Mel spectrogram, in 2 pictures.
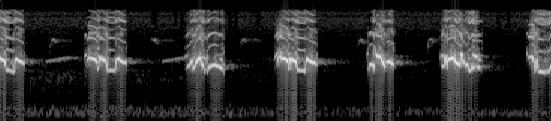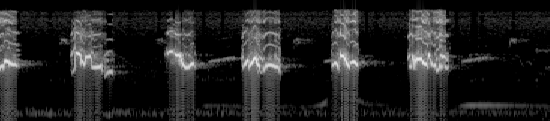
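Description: A played-back recording of an American robin singing: a steady run of short, warbled caroling phrases, about two a second, that stops about a second before the end.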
